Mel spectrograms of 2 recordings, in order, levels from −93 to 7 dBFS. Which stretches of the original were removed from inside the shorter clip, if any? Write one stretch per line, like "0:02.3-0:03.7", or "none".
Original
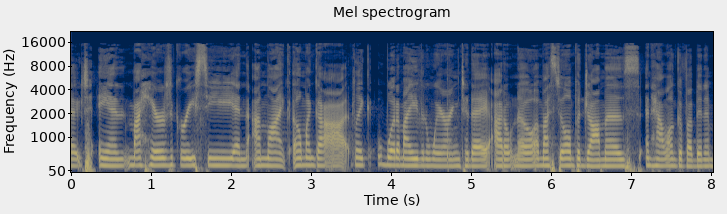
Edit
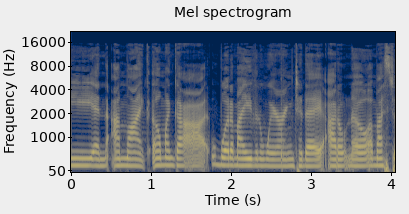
0:03.5-0:03.8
